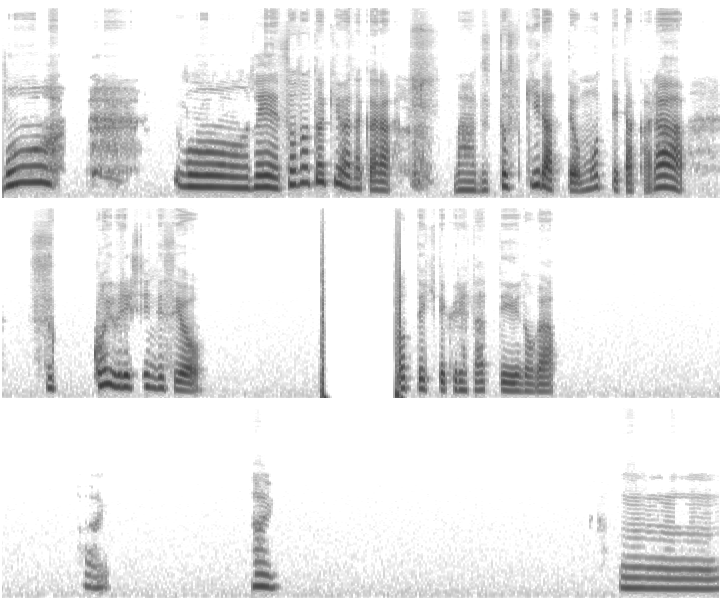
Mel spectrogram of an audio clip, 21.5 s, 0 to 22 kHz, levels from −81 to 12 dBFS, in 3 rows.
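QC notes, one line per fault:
10.37–11.15 s, cable pulled and plugged in: a pop as the live lead breaks contact, 0.73 s of near silence with the path open, a 34 ms burst of 60 Hz mains buzz while only the tip touches, then a second pop as the speech returns.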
